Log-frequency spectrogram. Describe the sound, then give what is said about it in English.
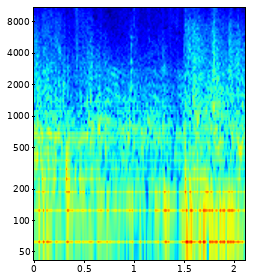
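A loud, dense din of battle as British forces bombard Māori fortifications with cannon and mortar: rapid gunfire crackling continuously with heavier cannon booms bursting through, including a strong blast about a second and a half in. “The British bombard these pā with cannon and mortar and then advance en masse, only to be gunned down in huge numbers by Māori warriors who'd been sheltering underground.”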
